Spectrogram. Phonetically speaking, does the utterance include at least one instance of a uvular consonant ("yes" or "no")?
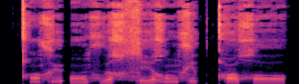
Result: yes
